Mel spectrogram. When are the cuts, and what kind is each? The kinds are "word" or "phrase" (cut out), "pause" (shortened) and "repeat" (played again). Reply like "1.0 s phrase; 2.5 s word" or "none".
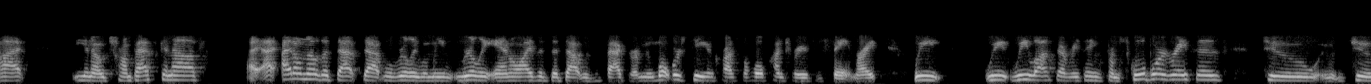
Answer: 3.6 s word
